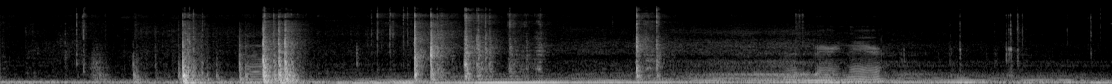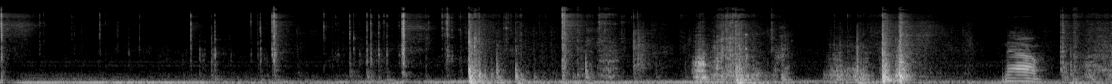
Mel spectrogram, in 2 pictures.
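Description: Metal transmission parts, the clutch drums and gear sets of a 6L90E automatic transmission, knocking and clinking as they are handled and set down on a metal workbench: a dozen or so sharp knocks at irregular intervals. A steady low hum runs underneath.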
